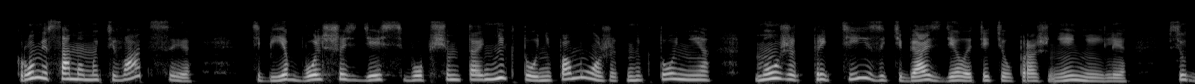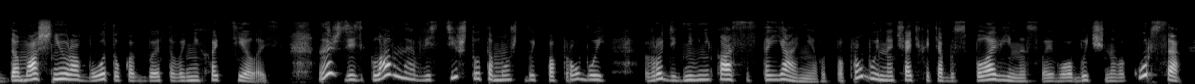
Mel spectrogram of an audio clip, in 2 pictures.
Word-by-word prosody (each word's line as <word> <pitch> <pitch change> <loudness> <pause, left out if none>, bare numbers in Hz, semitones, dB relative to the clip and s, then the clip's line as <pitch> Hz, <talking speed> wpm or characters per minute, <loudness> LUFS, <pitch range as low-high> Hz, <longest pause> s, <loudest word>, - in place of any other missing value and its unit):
кроме 270 +6 +4
самомотивации 220 - 0 0.6
тебе 180 +2 0
больше 225 +5 +2
здесь, 205 +2 -2
в 195 +1 -8
общем-то, 220 +1 -2
никто 235 -5 +2
не 185 +1 -2
поможет. 230 - -1
Никто 200 +6 -3
не 215 -3 -1 0.4
может 230 -1 +2
прийти 240 +5 -2
и - - -3
за 195 -4 -7
тебя 180 +3 +3
сделать 175 0 -1
эти 185 -1 -4
упражнения 170 +1 -2
или 150 0 -5 0.4
всю 220 - -3
домашнюю 210 - +5
работу, 205 -1 +2
как 175 -3 -4
бы 175 +1 -3
этого 175 -1 -5
ни 185 +2 -1
хотелось. 210 - -3 0.3
Знаешь, - - +4
здесь 215 -1 -3
главное- 295 - +4
ввести 210 - -4
что-то, 265 -8 -3
может 210 +2 -3
быть, 215 0 -7
попробуй 215 +1 -2 0.3
вроде 215 -7 0
дневника 215 +5 +4
состояния, 195 - -2
вот 155 - -13
попробуй 300 -6 -1
начать 200 0 0
хотя 180 -1 -3
бы 165 0 -12
с - - -15
половины 190 -6 +3
своего 155 +2 -5
обычного 165 -2 -4
курса 435 +6 +3
205 Hz, 125 wpm, -26 LUFS, 180-235 Hz, 0.6 s, домашнюю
